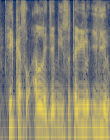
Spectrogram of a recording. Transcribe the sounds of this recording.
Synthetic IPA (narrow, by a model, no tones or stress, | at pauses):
hikːasɔʔalːad͡ʒaɓiːsɔtawiːnɔʔiliːnɔ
